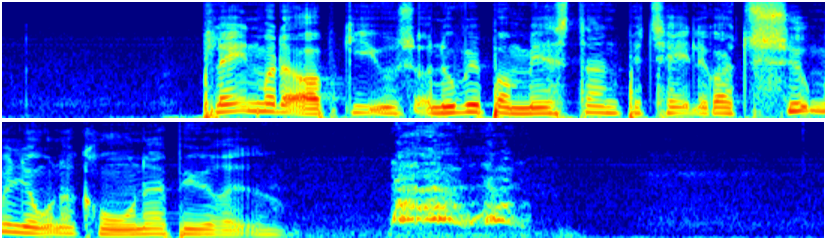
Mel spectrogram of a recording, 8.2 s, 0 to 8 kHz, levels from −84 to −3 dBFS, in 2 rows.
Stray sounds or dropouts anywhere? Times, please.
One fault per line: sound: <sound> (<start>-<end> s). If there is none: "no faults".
sound: bark (6.0-6.8 s)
